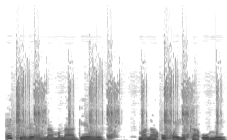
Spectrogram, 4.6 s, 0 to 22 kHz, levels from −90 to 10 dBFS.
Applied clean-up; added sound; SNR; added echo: classical method Wiener filter.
